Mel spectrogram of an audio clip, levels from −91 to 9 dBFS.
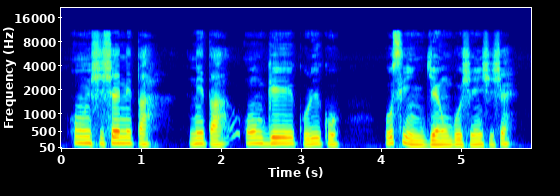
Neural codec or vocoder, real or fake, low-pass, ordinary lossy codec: none; real; 10.8 kHz; none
